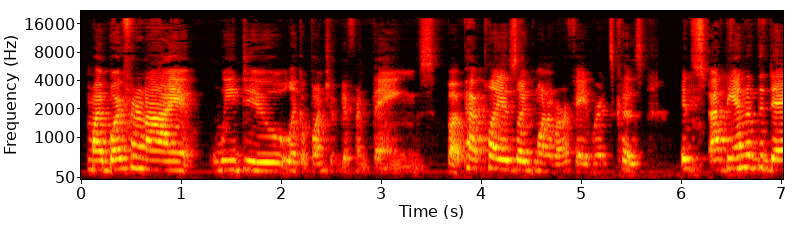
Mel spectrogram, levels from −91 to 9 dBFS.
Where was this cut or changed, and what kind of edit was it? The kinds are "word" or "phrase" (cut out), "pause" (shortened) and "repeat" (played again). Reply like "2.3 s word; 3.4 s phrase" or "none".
none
